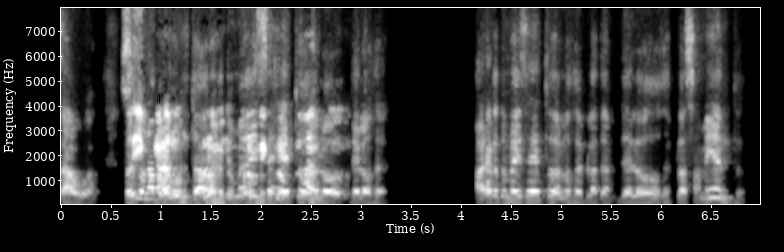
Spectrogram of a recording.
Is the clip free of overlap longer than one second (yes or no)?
no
